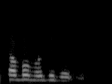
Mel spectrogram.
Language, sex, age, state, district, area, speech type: Odia, female, 45-60, Odisha, Sundergarh, rural, conversation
